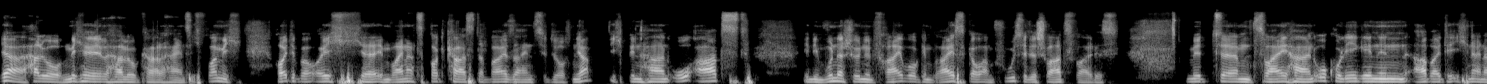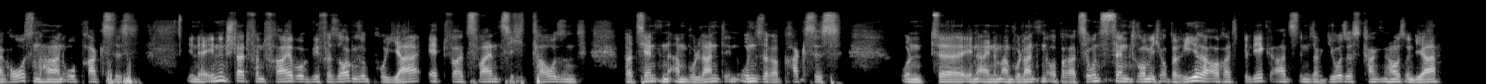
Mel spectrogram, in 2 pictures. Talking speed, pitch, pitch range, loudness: 155 wpm, 125 Hz, 115-135 Hz, -20 LUFS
